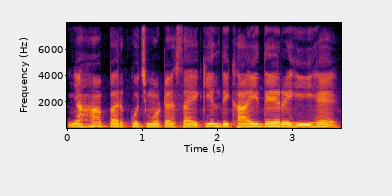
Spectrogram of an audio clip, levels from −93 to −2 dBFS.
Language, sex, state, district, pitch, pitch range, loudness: Hindi, male, Jharkhand, Ranchi, 150 Hz, 145-160 Hz, -15 LUFS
